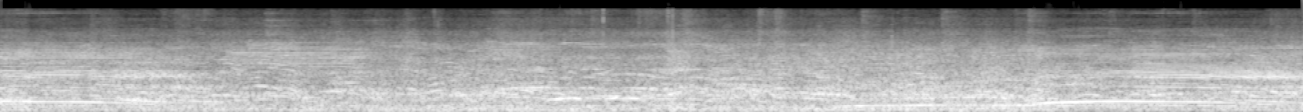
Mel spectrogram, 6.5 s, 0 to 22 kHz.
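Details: Cattle at a bull and cattle market in Moukhra, recorded on 31 August 2025; a long low moo slides down then a rising, drawn-out moo near the end, over dense crowd chatter and vehicle noise.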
